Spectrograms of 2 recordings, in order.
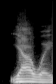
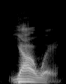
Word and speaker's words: Yahweh: Strong scholars uh consensus for pronunciation close to Yahweh. So a more broader pronunciation that is actually accepted among modern scholars would be Yahweh. All right? Everybody would typically accept the word Yahweh.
